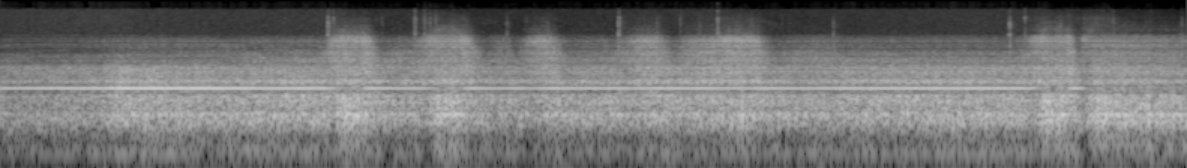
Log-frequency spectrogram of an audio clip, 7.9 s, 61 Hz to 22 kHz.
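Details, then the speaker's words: Nordmende Transita Deluxe radio on shortwave fed a 6 MHz, 100 microvolt signal-generator tone: thin test tone under loud hiss and crackle, received off frequency and weak; owner suspects AM section, maybe an old capacitor, not a transistor. "is it's off frequency but [Music] um it's off frequency in pretty weak right so we know it works on all bands"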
